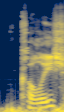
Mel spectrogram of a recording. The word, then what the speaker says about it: caliche: So caliche is the proper way to pronounce that, and in Arizona, I'm not caliche.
